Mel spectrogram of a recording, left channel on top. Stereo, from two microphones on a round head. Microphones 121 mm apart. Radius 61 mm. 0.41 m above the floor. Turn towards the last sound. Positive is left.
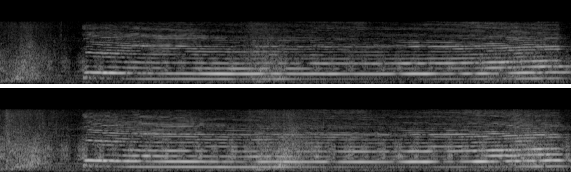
turn(degrees=25)  # may be behind; listen again after turning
